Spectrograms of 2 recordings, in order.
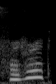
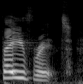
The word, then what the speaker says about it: favourite: Favorite. Yeah. A lot of people do pronounce it favorit. Yes. Do you remember one day? I'm sure some of you did pronounce it favorit, but changed immediately.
